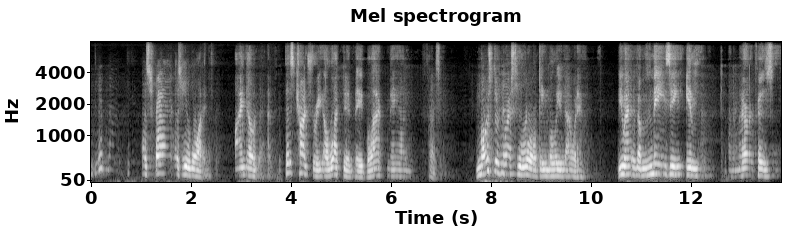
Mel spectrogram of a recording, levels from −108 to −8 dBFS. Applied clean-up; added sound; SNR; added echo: neural mask model DeepFilterNet 3.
